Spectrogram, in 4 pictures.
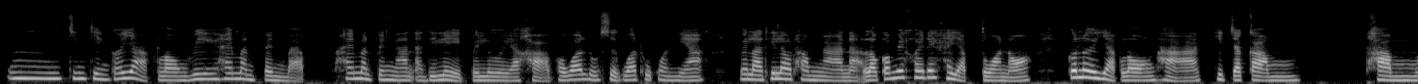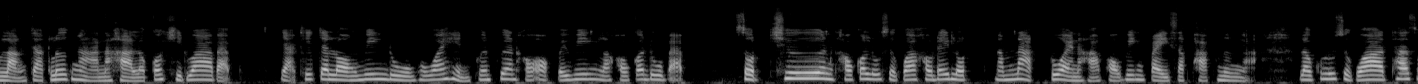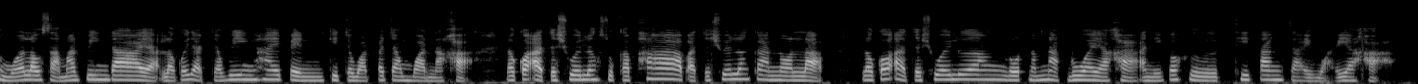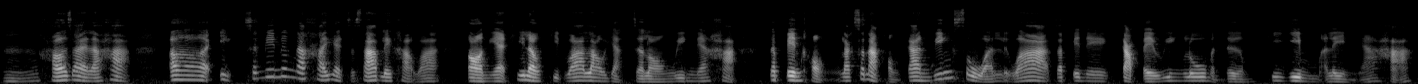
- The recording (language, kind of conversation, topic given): Thai, advice, ฉันควรเริ่มลองงานอดิเรกใหม่อย่างไรเมื่อกลัวว่าจะล้มเหลว?
- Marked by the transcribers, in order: static; distorted speech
